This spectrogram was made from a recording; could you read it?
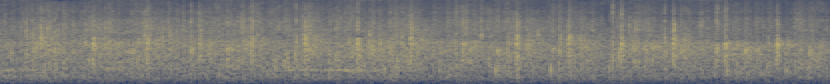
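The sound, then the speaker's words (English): A crowd claps steadily in praise of the Lord in a dense, sustained wave of applause, many hands striking at once with no individual claps standing out, filling the whole stretch at a moderate, even loudness. “Somebody give the Lord another big hand clap of praise.”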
